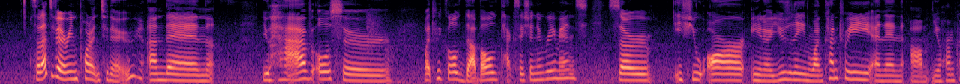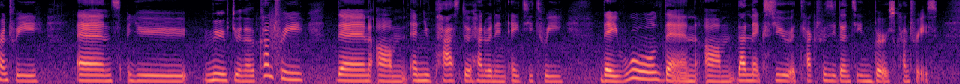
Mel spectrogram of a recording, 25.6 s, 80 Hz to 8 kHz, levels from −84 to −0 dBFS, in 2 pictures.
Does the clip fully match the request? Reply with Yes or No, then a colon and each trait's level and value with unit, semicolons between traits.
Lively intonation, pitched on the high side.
No: average, 3.6 semitones; high, 205 Hz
